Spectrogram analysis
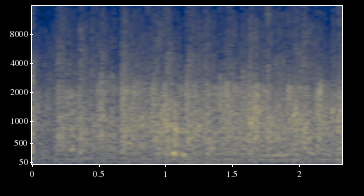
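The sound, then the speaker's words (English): Audience applause for open-source maintainers at a tech conference talk. Steady, dense clapping from many hands continues evenly for the whole moment, with no voices rising above it. “Just huge applause for the maintainers.”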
